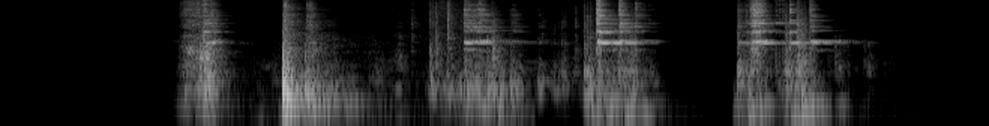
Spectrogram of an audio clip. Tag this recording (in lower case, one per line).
chink
glass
